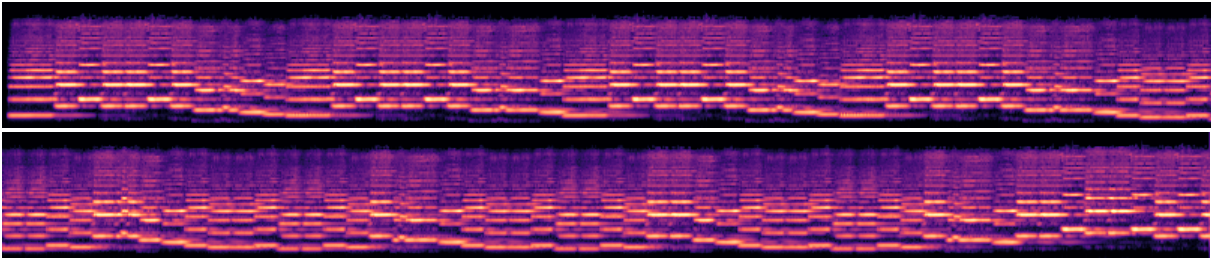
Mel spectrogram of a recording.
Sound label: march for flute oboe harp; macallistrum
